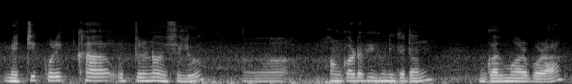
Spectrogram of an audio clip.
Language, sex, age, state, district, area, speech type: Assamese, male, 30-45, Assam, Nalbari, rural, spontaneous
